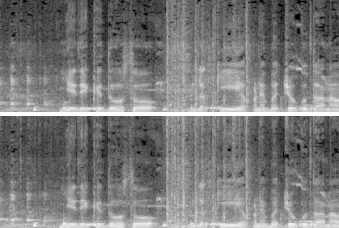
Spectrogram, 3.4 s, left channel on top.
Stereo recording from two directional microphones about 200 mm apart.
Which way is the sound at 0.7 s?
Centre (ahead or behind).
